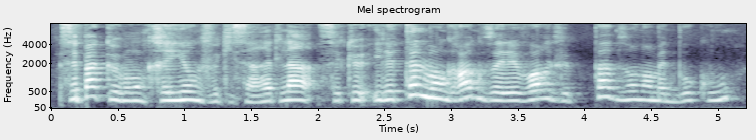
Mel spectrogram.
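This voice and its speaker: Expressive and fairly quick, a young woman's slightly high, a little mellow voice carries this casual makeup tutorial. As a beauty vlogger, she's chatty and self-mocking, talking her viewers through every step.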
